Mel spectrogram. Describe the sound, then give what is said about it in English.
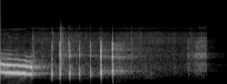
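A dog gives a short, drawn-out howl that slides downward in pitch, followed by a quick run of sharp yelps and a brief fainter cry, with no talking. “Well, we had a couple of light moments on our set as well, where one of the kids was going to let the dog out to join us.”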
